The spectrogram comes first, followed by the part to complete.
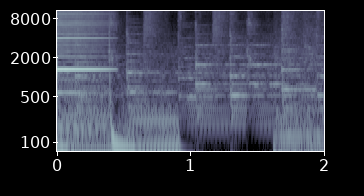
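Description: A bright chime sound effect rings out and fades away over the first half second. Quiet background music continues under it.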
